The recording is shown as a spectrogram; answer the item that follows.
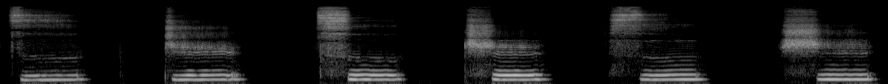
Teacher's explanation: Let's take a look at the first group, zhi, chi, shi. This group of letters is known as the retroflex sounds. To pronounce these letters, we can first start with z, c, s, and then curl up our tongues backward slightly, like z, zhi, c, chi, s, shi.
